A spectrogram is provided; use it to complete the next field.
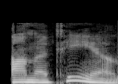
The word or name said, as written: ommateum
